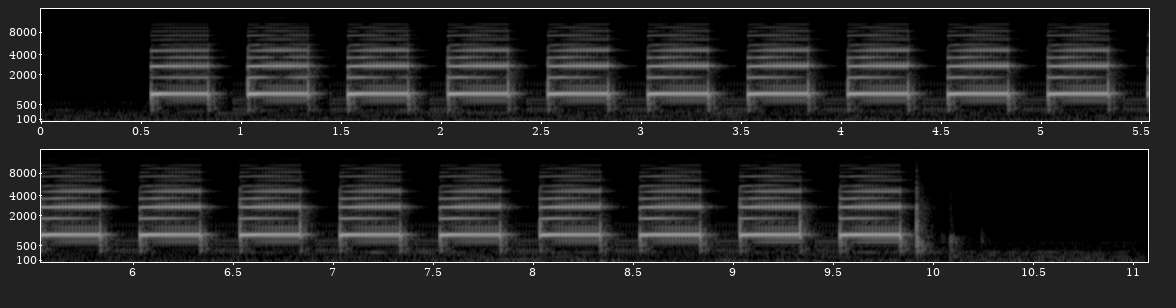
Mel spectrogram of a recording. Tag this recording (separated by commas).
Alarm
